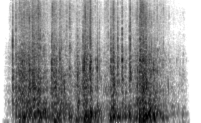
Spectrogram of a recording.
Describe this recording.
clean audio recorded in room ambience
